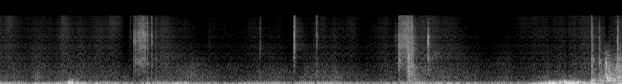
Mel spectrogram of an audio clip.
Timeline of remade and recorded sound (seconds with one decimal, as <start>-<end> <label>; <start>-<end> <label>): 0.0-6.2 remade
